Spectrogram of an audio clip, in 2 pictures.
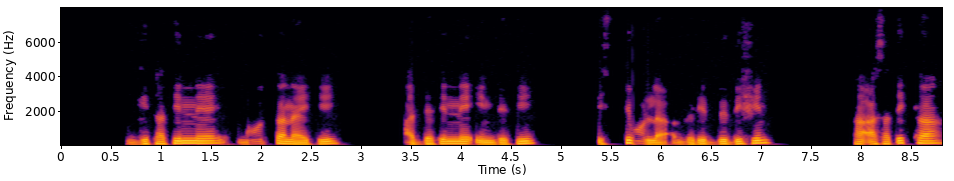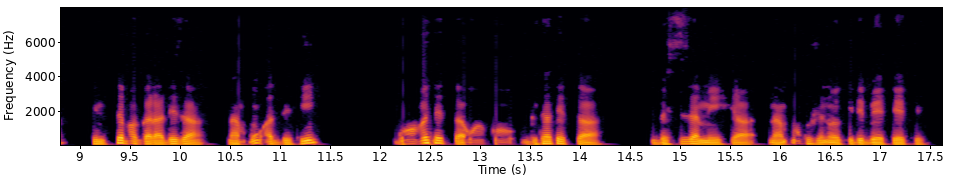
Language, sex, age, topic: Gamo, male, 25-35, government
